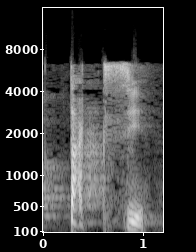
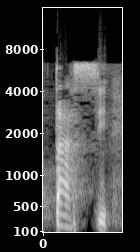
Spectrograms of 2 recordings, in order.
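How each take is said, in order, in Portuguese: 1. O x tem som de ks. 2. O x não tem som de ks. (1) "A mesma coisa acontece com a palavra táxi" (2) "Eu não falo taxi"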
